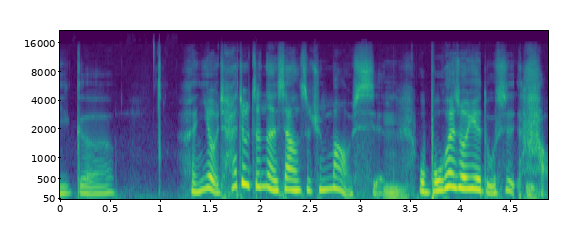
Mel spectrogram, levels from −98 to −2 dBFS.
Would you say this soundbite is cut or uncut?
cut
